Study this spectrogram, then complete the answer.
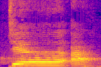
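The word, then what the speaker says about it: جَاءَ: Nah, kemudian berikutnya ada lafaz jaa. Ja di sana baca panjang 5 ya. Jaa. A-nya buka mulutnya lebar dan pendek aja cara membacanya.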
